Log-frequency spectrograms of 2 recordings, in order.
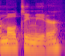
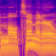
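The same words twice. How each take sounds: First: Multimeter said as MUL-tee-MEE-ter; long ee in the meter of multimeter; alternate pronunciation. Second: Multimeter said as mul-TIM-uh-ter; alternate pronunciation. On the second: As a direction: stress the TIM in multimeter, short i. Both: Real, not acted. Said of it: "however you pronounce it".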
